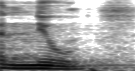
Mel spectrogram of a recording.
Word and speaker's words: new: जैसे NEW, तो एन से आधा न, EW का उच्चारण यू, यह लिखा गया आपका न्यू।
